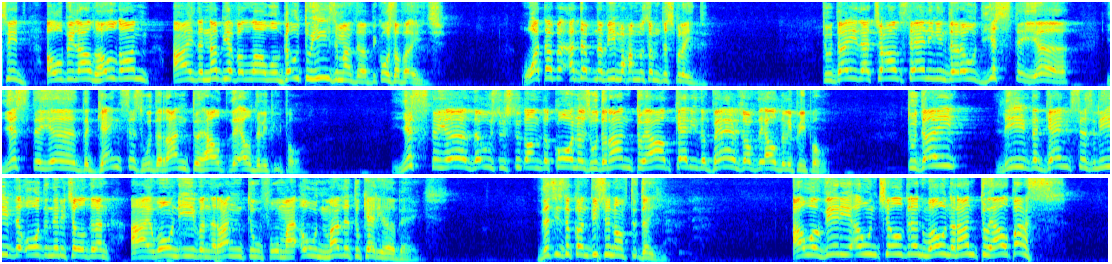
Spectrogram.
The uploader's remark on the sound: Bayview Masjid Jumuah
